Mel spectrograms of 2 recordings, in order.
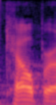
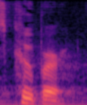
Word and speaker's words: Cowper: Sometimes we pronounce it Cowper. I was corrected recently. I think it's Cooper.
